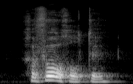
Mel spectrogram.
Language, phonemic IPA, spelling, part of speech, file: Dutch, /ɣəˈvoɣəltə/, gevogelte, noun, Nl-gevogelte.ogg
- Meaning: 1. Aves 2. fowl, poultry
